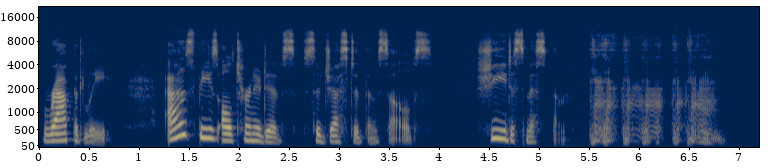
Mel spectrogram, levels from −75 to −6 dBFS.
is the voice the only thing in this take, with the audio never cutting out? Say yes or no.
no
